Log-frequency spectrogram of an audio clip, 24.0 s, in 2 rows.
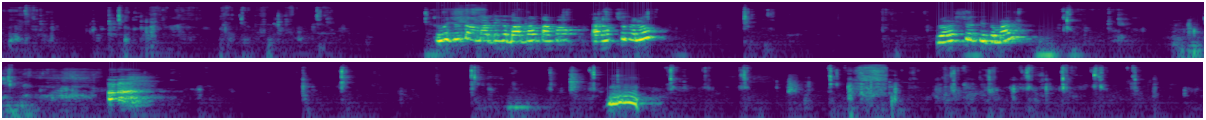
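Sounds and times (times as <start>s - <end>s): people chewing food: 0.0s - 9.4s, 10.1s - 24.0s
wet mouth sounds: 10.4s - 13.1s.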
